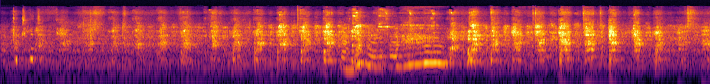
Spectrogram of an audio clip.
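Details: Labrador Retriever panting steadily in fast, regular breaths about twice a second throughout, with a brief human voice rising and falling in the middle.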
